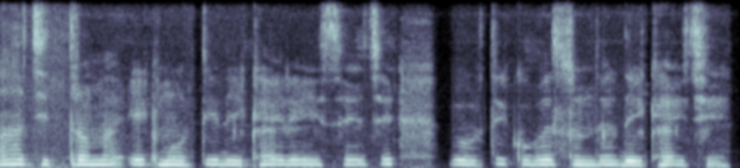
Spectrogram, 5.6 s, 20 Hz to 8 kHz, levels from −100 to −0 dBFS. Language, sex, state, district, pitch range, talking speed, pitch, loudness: Gujarati, female, Gujarat, Valsad, 195-215 Hz, 150 wpm, 210 Hz, -16 LUFS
